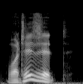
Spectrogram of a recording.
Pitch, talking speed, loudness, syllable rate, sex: 140 Hz, 215 wpm, -17 LUFS, 4.8 syllables/s, male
